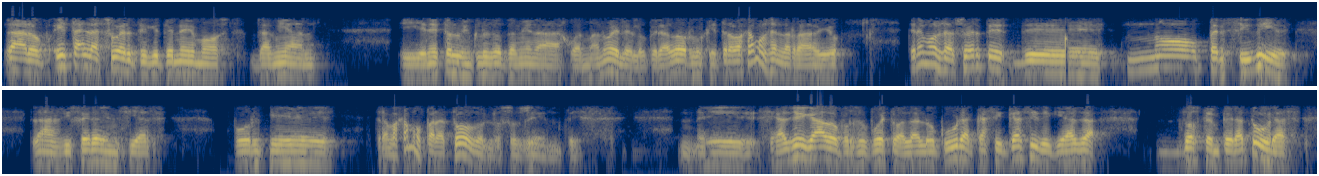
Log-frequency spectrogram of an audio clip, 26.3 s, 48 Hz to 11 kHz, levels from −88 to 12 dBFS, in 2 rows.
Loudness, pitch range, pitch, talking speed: -15 LUFS, 100-130 Hz, 110 Hz, 125 wpm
